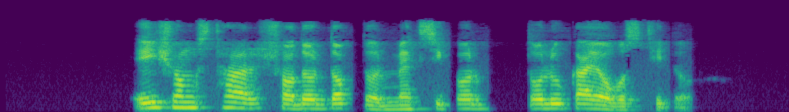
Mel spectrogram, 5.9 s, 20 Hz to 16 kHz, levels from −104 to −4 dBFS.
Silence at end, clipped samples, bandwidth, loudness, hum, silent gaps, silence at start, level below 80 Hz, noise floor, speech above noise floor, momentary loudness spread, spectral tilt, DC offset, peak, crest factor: 0.75 s; under 0.1%; 8.2 kHz; -18 LUFS; none; none; 1 s; -60 dBFS; -89 dBFS; 71 dB; 14 LU; -4.5 dB/octave; under 0.1%; -2 dBFS; 18 dB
